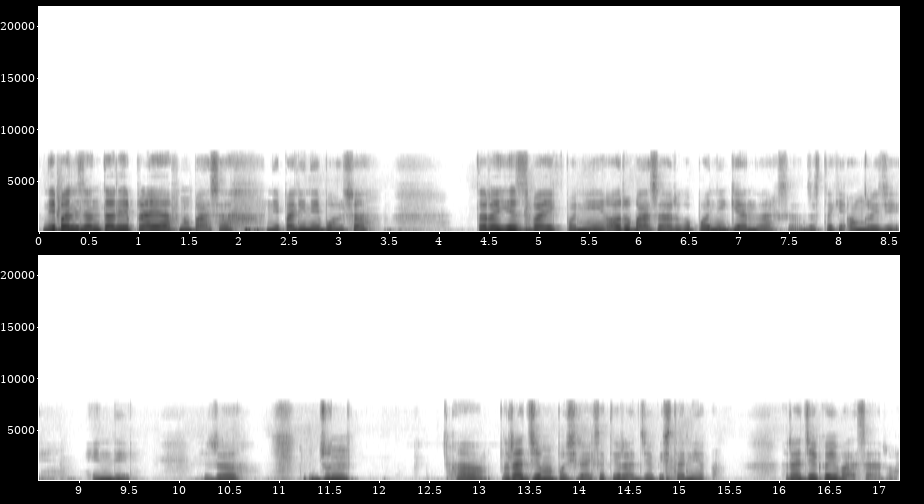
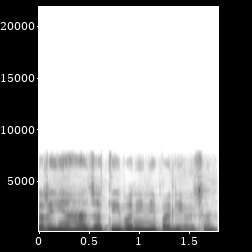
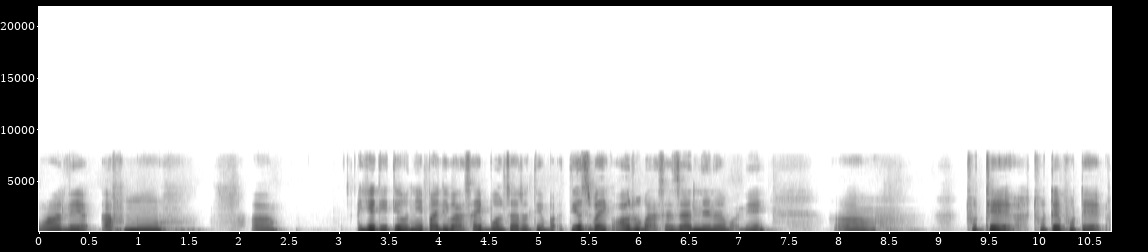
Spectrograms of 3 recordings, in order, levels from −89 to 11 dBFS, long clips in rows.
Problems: none marked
